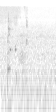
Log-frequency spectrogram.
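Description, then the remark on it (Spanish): Cool, fresh water being poured into a glass: a quiet, brief trickle with a few bright, ringing plinks near the start, then a soft fade, heard alone without any voices. “Nos, nos dan agua fresca.”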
